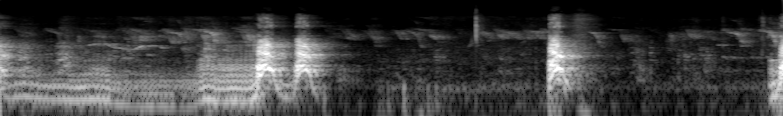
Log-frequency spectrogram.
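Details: A German Shepherd, likely trying to scare a person across from it, gives loud, deep single barks spaced a few seconds apart.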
